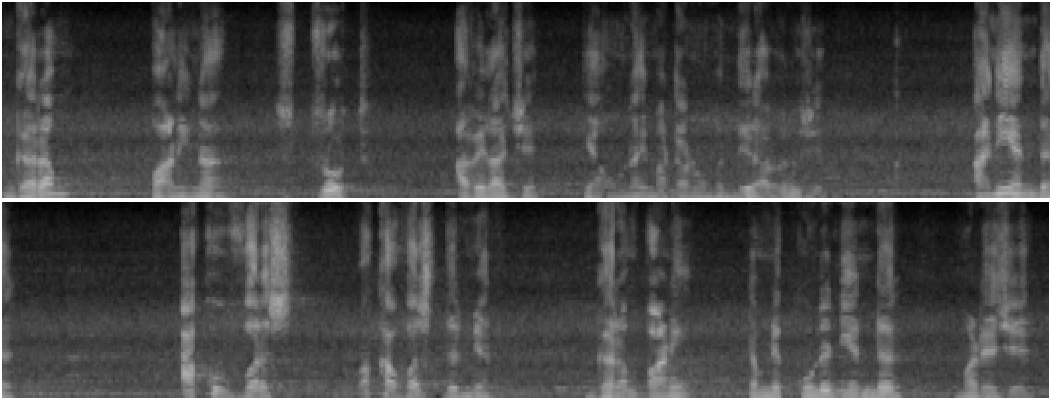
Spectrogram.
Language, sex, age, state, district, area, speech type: Gujarati, male, 30-45, Gujarat, Valsad, rural, spontaneous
